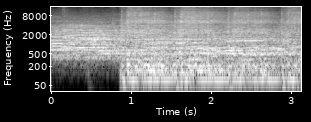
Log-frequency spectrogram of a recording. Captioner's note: crowd cheering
